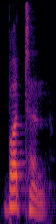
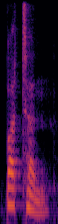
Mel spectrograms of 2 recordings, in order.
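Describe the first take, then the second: First: The T in the middle is hit hard. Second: The T in the middle is hit hard.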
